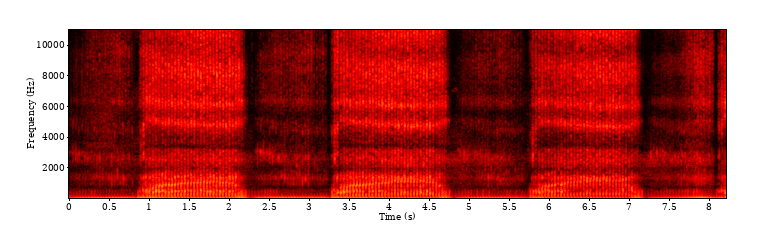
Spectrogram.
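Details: Close, loud purring from a house cat, the low rattling hum rising on one phase and easing on the next, about three cycles, clean with no background noise.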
